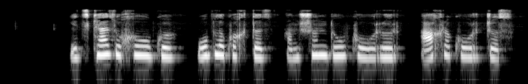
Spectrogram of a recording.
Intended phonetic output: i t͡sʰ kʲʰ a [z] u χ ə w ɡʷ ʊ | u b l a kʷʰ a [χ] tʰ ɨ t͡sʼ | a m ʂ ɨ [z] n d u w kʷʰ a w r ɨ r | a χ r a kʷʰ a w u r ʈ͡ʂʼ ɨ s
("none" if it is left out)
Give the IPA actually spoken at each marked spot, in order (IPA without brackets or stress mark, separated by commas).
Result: z, χ, none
